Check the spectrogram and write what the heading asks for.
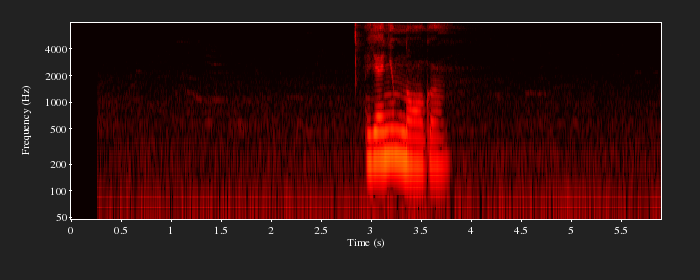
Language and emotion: Russian, neutral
